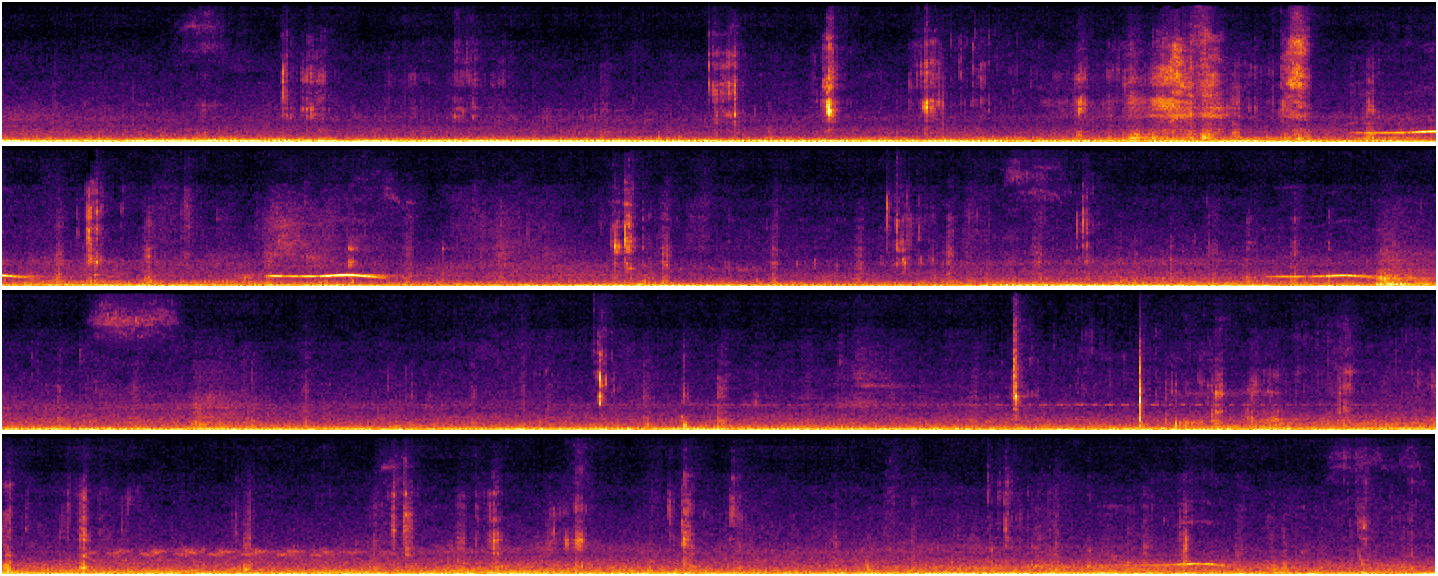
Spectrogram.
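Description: Close-miked chewing, lip smacking and mouth clicks of someone eating by hand, over a steady low rumble. A bird gives a short rising-and-falling whistle a few times.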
